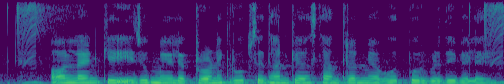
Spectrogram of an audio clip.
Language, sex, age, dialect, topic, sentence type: Magahi, male, 18-24, Western, banking, statement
